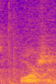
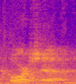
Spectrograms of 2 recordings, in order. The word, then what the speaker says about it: Porsche: or Porsche, one guy, you mean Porsche? I'm like, he used to have a shirt that said Porsche. It's a 2-syllable word.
